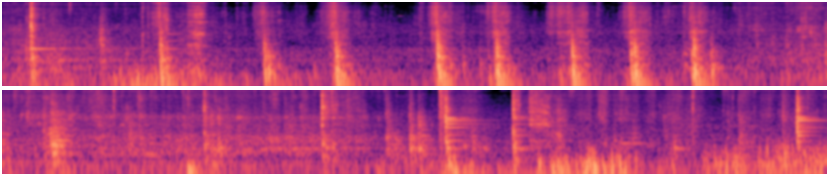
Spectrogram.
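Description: Spatulas knocking and scraping against a large wok while stir-frying pechay with shrimp: a run of sharp clacks about two a second, then scattered ones further apart.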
